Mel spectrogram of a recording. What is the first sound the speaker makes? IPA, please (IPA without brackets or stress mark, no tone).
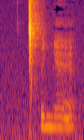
ǀʰ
